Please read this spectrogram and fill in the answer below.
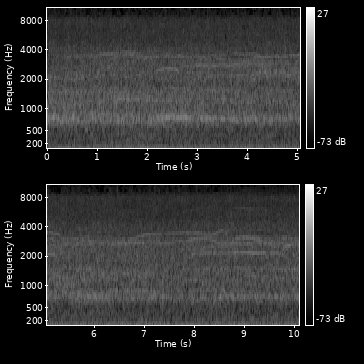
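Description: Arena crowd ambience: a steady background of many distant voices with scattered shouts and calls, over a constant low hum.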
